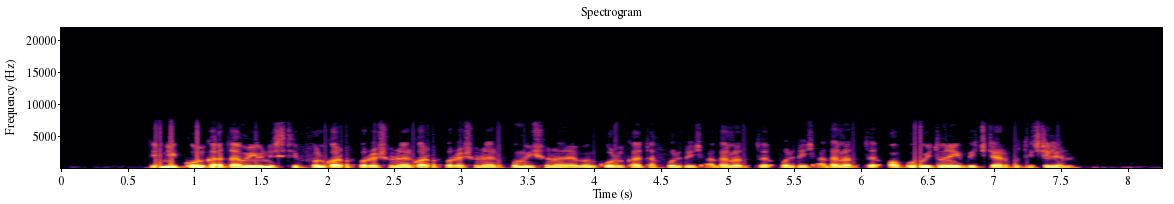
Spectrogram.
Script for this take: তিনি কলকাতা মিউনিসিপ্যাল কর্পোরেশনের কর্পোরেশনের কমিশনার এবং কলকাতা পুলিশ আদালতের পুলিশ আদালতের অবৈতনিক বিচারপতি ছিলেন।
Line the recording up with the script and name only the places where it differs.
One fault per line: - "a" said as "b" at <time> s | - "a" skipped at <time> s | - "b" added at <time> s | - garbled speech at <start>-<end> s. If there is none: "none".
none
